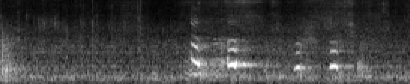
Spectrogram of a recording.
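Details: Three-week-old Jack Russell Terrier mix puppies giving a few short, high, thin whimpering squeaks in quick succession near the end, over a quiet background.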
